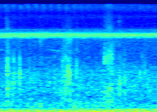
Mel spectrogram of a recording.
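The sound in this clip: Soft footsteps on a walk around a dragonfly pond with frogs, a few faint scuffing steps beneath a steady, high insect whine and a low background hum.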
